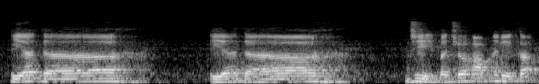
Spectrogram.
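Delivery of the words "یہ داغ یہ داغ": داغ slowly, ending on the ہ sound; pausal form. Shown as a demonstration. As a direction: stop on داغ and let the ہ sound out. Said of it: "وقف کرنا ہو تو". (داغ پر وقف، ہ کی آواز کے ساتھ)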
